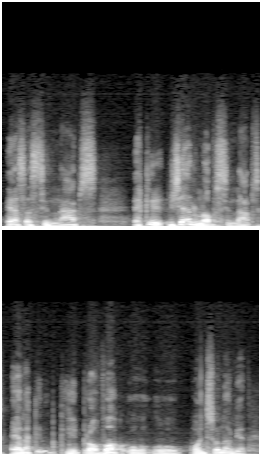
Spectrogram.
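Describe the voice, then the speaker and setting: A man's voice: mid-range voice, expressive, normal speed, vocal fry, mellow, slightly rough. A middle-aged man answering interview questions as a speed-reading instructor, explaining in a didactic way with vivid everyday examples.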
